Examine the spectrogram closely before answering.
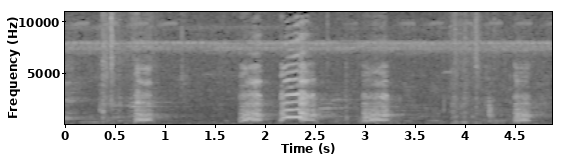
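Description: Chickens calling: several short clucks and one longer two-part call about two seconds in.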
